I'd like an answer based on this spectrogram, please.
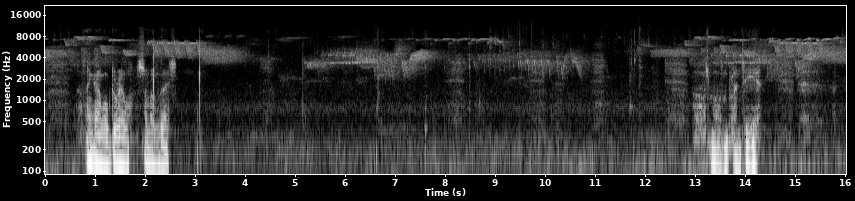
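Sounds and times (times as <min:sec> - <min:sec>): faint birdsong: 0:00.0 - 0:16.0.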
